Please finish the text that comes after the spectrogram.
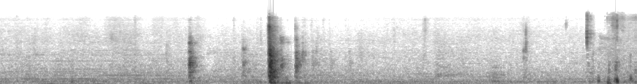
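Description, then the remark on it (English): A door is pushed shut with one sharp, solid clack, surrounded by a few softer clicks and handling noises in otherwise quiet surroundings, with no talking. “I'm actually going to shut this door because there's a little bit of background noise.”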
